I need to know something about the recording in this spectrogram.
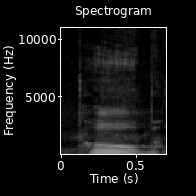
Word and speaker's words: Tob: Say Tob.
